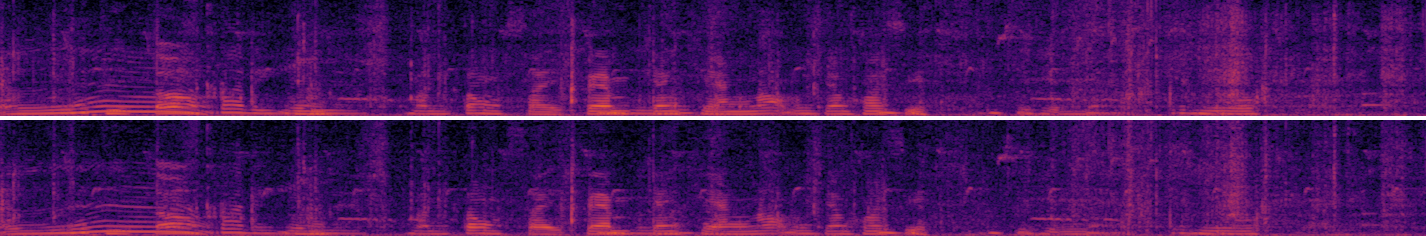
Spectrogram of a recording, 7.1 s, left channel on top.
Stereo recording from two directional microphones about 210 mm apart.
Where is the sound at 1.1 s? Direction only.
30° left (ahead or behind).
